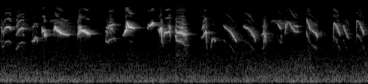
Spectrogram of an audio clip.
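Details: A pet oriental white-eye sings for a songbird-training master recording. Rapid, high, sweet twittering of short whistled notes and falling slurs pours out without pause over a quiet hum.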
